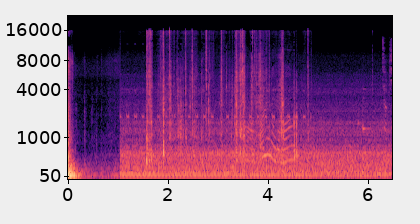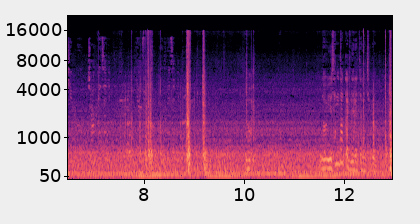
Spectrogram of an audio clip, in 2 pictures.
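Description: A car engine hums with a steady road rumble inside the cabin.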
